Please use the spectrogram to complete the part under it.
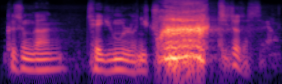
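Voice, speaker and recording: A middle-aged male pastor delivering a Sunday sermon, telling a personal story and swinging between loud exclamations and hushed asides. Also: lowish voice, wildly swooping pitch, moderate pace, breathy edge.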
